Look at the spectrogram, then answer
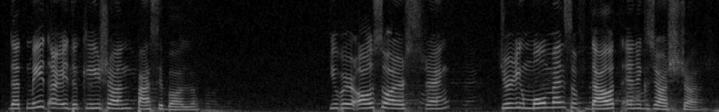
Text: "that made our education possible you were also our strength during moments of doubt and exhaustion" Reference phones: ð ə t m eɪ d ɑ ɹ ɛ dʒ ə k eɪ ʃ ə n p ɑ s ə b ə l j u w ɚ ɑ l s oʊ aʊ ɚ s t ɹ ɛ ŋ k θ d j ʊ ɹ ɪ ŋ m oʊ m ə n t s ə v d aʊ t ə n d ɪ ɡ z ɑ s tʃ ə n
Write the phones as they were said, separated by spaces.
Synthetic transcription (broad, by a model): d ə t m eɪ d ɑ ɹ ɛ dʒ ə k eɪ ʃ ə n p ɑ s ə b ə l j u w ɚ ɑ l s oʊ aʊ ɚ s t ɹ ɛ ŋ k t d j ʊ ɹ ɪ ŋ m oʊ m ə n t s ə f d aʊ t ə n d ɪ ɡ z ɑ s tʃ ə n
